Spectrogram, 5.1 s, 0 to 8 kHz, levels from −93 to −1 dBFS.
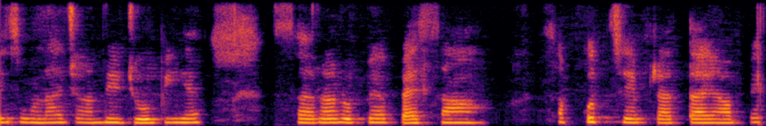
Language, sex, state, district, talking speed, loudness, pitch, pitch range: Hindi, female, Uttar Pradesh, Hamirpur, 175 wpm, -21 LUFS, 240 Hz, 230-245 Hz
